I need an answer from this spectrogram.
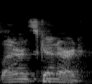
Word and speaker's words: Lynyrd Skynyrd: and their debut album pronounced Leonard Skynyrd has its 50th Anniversary I think it's this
